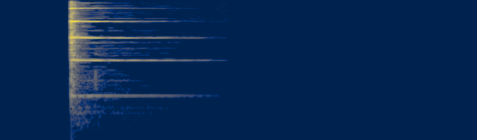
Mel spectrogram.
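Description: Notification-bell 'ding' sound effect for a subscribe-button bell icon being clicked. It is a single bright chime about a third of a second in, several high tones ringing out and gone within a second.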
